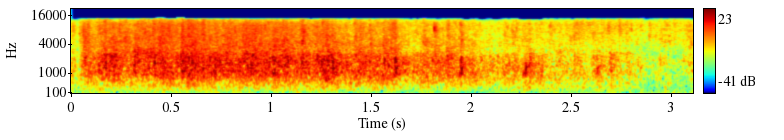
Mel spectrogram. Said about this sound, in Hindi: तालियां तो बजा देते हो लेकिन अवसर पर इस बात को याद रखो आप भी निर्दुख हो तो और मजा है उसकी भी एक तालियां और बजा देंगे फिर तो हम ही बजाएंगे आपके तरफ से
